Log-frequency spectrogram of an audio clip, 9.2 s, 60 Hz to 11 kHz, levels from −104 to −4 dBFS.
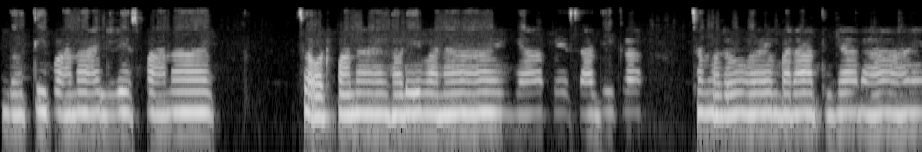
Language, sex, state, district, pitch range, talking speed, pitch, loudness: Hindi, female, Bihar, Purnia, 225-235 Hz, 145 wpm, 230 Hz, -27 LUFS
